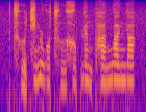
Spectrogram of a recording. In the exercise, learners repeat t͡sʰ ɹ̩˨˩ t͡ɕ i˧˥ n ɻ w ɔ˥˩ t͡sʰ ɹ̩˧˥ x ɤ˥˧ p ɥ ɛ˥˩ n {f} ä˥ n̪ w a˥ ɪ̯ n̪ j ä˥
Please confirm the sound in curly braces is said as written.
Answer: no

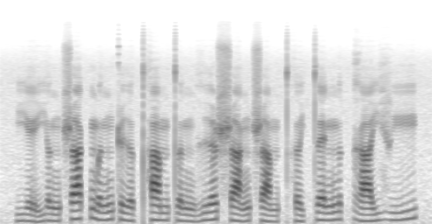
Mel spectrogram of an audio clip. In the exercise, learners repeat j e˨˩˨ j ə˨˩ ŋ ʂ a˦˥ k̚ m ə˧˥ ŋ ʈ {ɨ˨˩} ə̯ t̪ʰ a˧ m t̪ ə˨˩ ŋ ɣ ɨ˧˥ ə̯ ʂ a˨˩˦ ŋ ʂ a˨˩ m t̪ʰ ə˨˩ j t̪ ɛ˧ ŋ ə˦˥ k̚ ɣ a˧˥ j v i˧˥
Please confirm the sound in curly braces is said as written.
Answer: yes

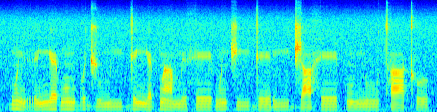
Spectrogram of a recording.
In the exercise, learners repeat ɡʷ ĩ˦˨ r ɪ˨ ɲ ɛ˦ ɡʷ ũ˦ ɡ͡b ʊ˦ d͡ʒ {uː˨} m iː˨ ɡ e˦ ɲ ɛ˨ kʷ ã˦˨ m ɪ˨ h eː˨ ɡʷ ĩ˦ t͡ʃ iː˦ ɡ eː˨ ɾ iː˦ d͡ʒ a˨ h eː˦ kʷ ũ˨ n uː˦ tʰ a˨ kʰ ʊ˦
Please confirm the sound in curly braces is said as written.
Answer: no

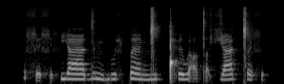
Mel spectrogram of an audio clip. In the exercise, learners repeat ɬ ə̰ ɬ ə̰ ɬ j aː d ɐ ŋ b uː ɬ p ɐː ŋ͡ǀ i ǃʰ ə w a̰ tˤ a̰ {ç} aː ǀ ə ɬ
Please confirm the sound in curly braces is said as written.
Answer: yes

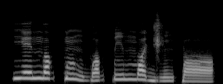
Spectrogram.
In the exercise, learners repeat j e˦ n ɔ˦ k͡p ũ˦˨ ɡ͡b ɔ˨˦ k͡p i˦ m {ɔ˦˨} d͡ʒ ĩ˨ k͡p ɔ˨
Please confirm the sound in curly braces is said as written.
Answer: yes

